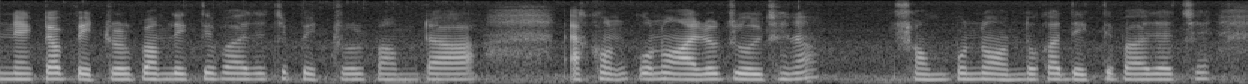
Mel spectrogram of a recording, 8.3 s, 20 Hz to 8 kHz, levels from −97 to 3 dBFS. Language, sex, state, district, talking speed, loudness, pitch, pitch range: Bengali, female, West Bengal, Kolkata, 145 wpm, -30 LUFS, 200 Hz, 195-205 Hz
